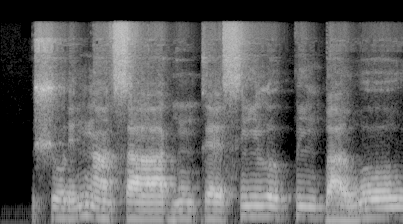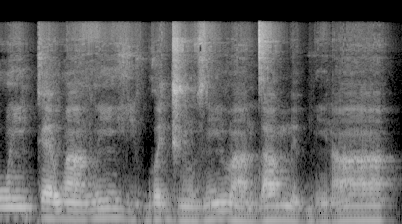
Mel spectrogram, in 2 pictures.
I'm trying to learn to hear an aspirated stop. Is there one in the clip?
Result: no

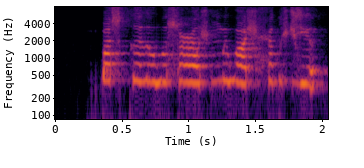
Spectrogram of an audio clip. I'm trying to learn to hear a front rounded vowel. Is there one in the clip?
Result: yes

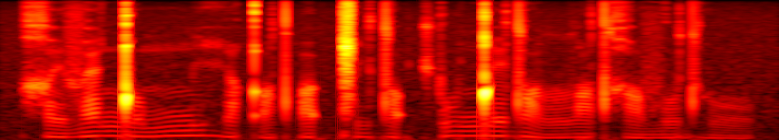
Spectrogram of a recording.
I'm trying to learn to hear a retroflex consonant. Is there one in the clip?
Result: no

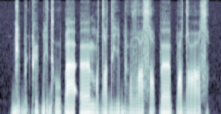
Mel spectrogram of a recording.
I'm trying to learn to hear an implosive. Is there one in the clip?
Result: yes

